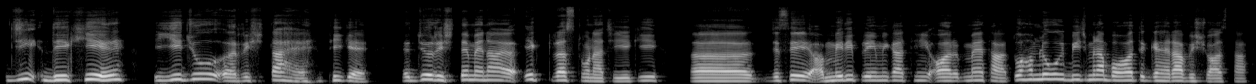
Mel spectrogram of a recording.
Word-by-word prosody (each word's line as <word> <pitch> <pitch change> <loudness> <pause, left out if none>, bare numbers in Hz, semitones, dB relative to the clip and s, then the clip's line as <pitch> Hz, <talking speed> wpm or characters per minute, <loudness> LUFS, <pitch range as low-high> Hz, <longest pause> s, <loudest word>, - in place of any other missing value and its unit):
जी। 245 +4 +1
देखिए 205 +3 +5 0.3
ये 195 +6 0
जो 245 +4 -1
अ, 165 -4 0
रिश्ता 170 +3 -2
है, 145 -6 -4 0.2
ठीक 190 -2 -4
है? 135 -4 0 0.3
जो 175 +7 +2
रिश्ते 200 +1 0
में 210 -1 0
ना 200 -1 0 0.2
एक 225 0 -1
ट्रस्ट 190 0 +1
होना 155 -2 -1
चाहिए 150 0 -5
कि 180 +4 -5 0.4
अ, 150 - -6 0.8
जैसे 190 +3 +1
अ, - - +1
मेरी 195 +6 +1
प्रेमिका 185 -1 -2
थी 185 0 -10
और 170 0 +1
मैं 195 0 0
था। 160 -5 -2
तो 210 - 0
हम 225 +1 0
लोगों 240 0 +3
के 235 - -1
बीच 215 -1 -3
में 220 - -1
ना 220 - +4
बहुत 190 0 +2
गहरा 170 -1 +1
विश्वास 145 -2 -5
था 140 - -8
185 Hz, 180 wpm, -20 LUFS, 170-210 Hz, 0.8 s, देखिए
